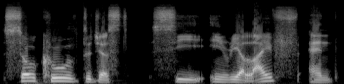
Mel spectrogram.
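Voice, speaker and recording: A man as a podcast guest, telling a story in a rambling, animated way with laughs between phrases. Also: mid-range voice, slow, dry recording. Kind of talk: casual podcast chat.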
